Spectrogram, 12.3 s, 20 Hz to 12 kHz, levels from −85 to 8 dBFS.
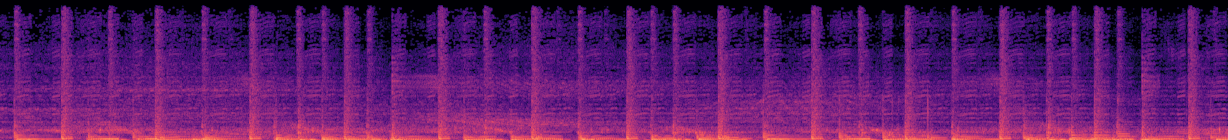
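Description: No technical faults can be heard anywhere in this audio.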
